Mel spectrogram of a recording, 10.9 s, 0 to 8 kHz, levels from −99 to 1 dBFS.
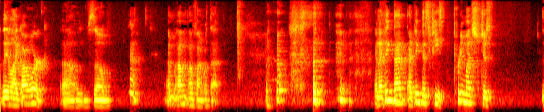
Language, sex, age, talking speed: English, male, 30-49, 130 wpm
